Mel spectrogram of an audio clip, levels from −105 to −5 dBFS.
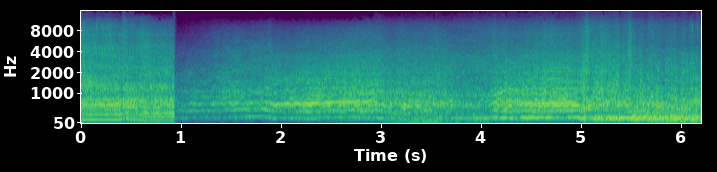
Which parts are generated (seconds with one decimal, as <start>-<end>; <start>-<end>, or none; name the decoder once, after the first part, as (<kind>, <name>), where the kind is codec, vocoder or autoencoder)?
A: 0.5-1.7 (vocoder, BigVGAN v2); 2.2-4.1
